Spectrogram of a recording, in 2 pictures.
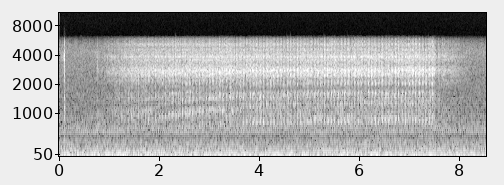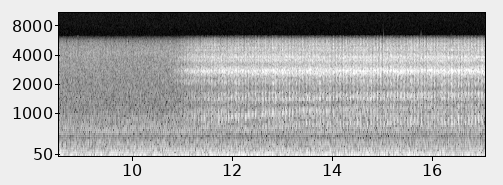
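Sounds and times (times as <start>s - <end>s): gear motors whining: 0.8s - 8.2s, 10.8s - 17.0s.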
